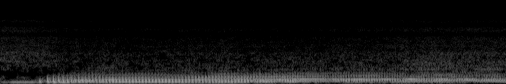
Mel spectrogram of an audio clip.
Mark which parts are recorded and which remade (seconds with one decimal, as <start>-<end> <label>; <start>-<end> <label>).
0.0-3.6 remade; 3.6-4.1 recorded; 4.1-5.1 remade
